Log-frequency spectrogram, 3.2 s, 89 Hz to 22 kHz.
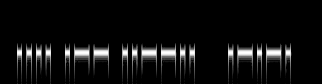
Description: Morse code, heard as a keyed tone, about 25 wpm, 700 Hz. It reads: HW? <AR>
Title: Practice QSO - Exchange 3 - More Info - 25wpm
